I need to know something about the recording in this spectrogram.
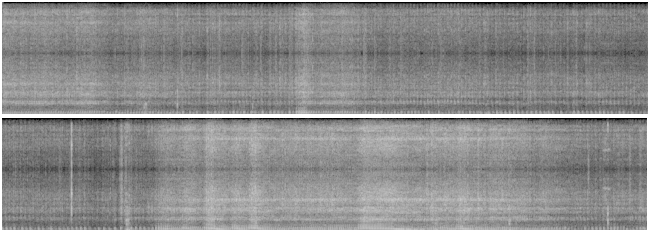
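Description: A dirt bike engine putters and revs up and down close by.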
